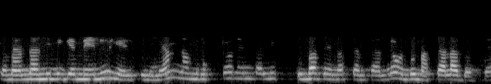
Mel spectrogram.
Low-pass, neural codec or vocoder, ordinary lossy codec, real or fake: 3.6 kHz; none; none; real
